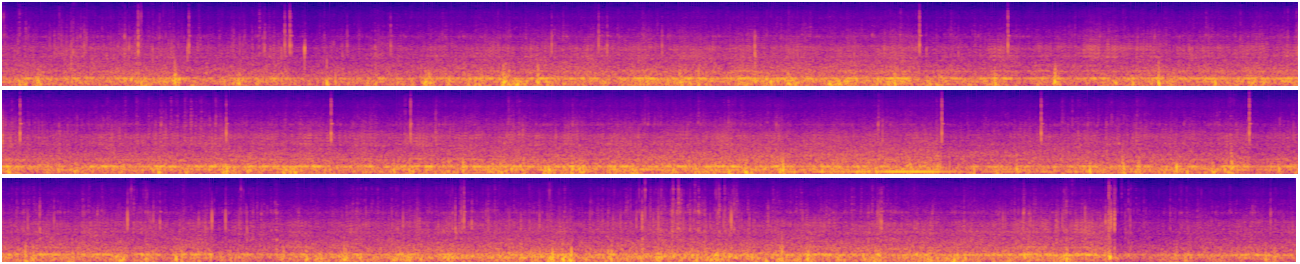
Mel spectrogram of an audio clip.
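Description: Wind rushing over the microphone on a moving bicycle, with road noise, a steady hum and frequent small clicks and rattles from riding over the pavement; it eases slightly near the end.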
